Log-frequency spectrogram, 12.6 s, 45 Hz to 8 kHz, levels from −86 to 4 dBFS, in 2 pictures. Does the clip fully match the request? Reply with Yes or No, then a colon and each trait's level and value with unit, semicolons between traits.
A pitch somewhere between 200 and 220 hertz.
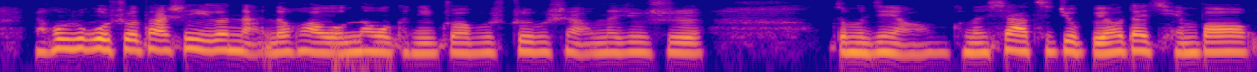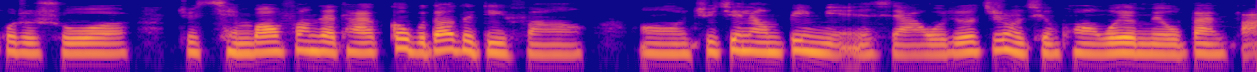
No: high, 190 Hz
